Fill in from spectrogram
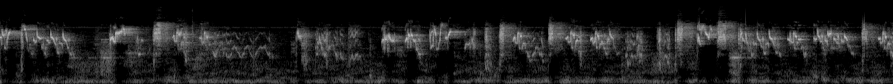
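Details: Budgerigar chattering almost without pause, a busy high warble of quick chirps and scratchy notes, with short breaks near one and three seconds; faint low hum in the background.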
